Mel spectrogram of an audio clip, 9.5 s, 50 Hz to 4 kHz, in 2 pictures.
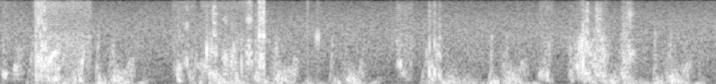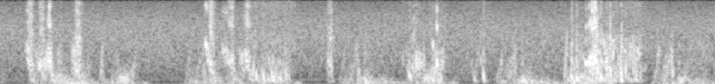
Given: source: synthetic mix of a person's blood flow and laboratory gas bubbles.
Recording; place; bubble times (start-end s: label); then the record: Doppler ultrasound of blood flow; precordium
0.00-0.17 s: bubbles
0.20-0.61 s: bubbles
1.15-1.80 s: bubbles
2.09-2.15 s: bubbles
2.63-2.76 s: bubbles
2.83-2.97 s: bubbles
3.58-3.70 s: bubbles
3.77-4.08 s: bubbles
4.12-4.25 s: bubbles
4.93-5.21 s: bubbles
5.24-5.39 s: bubbles
6.12-6.74 s: bubbles
6.94-7.01 s: bubbles
7.45-7.77 s: bubbles
7.90-8.04 s: bubbles
8.55-9.09 s: bubbles
From the record:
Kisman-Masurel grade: 243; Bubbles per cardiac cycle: several, 3 to 8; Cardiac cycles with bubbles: 100%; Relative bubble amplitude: loud (0.450 to 0.775); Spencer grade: 3 (all of the cardiac periods contain showers or single bubble signals, but not dominating or overriding the cardiac motion signals); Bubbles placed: only in the low amplitude regions of the cardiac cycle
